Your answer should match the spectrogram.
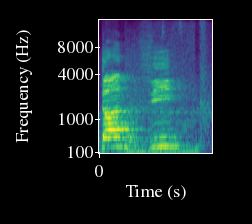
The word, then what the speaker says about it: Don Vi: promoteurs massacrent mon nom il massacra mon nom donne véridique avec des des je m avec CQ cqq comme des des noms possible what c'était fini de deux syllabes donne vie tout le monde comprend avec le i pour faire plus francophone on est la donne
